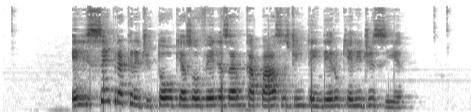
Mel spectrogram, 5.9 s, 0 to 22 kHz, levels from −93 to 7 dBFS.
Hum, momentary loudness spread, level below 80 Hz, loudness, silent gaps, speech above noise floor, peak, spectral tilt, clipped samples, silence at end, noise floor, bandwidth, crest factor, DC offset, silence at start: none; 9 LU; -56 dBFS; -15 LUFS; none; 53 dB; 0 dBFS; -1 dB/octave; under 0.1%; 0.85 s; -68 dBFS; 17 kHz; 18 dB; under 0.1%; 0.9 s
